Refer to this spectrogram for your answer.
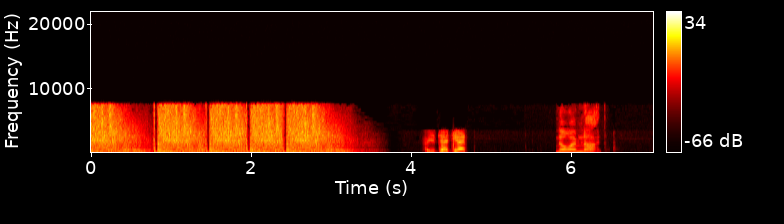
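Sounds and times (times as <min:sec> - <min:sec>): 
gunshots: 0:00.0 - 0:03.7
speech: 0:04.4 - 0:04.8, 0:05.8 - 0:06.5.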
